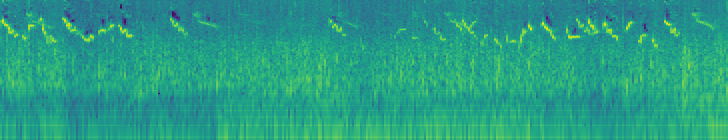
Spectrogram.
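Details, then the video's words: A Lombok kecial kuning white-eye opens with bursts of high zigzag chirps, pauses briefly, then returns with a dense, fast run of sweeping twitters, roughly a hundred notes a minute. "Ciak Joss Kecial Kuning Ampuh Bikin Kecial Malas Bunyi Jadi GACOR"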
